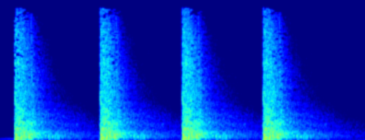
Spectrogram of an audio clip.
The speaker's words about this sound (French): Alors, j'ai tiré encore quatre fois sur son corps qui ne bougeait plus.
